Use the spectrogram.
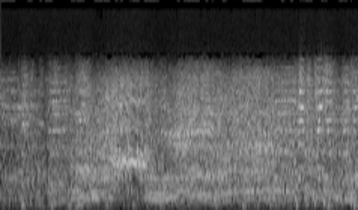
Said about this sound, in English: Angelo pulls onto the sidewalk in front of the bakery.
